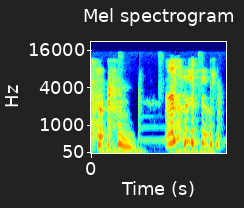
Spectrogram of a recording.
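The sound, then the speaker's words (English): A person fakes a cough, producing two short clusters of voiced, throaty coughs separated by a brief pause, loud and close with a harsh, vocal edge. “I can't fake cough properly.”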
